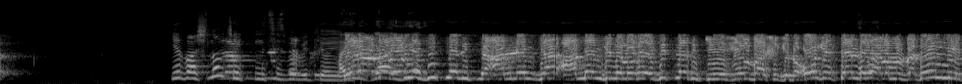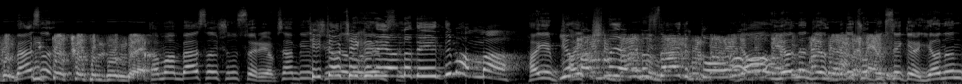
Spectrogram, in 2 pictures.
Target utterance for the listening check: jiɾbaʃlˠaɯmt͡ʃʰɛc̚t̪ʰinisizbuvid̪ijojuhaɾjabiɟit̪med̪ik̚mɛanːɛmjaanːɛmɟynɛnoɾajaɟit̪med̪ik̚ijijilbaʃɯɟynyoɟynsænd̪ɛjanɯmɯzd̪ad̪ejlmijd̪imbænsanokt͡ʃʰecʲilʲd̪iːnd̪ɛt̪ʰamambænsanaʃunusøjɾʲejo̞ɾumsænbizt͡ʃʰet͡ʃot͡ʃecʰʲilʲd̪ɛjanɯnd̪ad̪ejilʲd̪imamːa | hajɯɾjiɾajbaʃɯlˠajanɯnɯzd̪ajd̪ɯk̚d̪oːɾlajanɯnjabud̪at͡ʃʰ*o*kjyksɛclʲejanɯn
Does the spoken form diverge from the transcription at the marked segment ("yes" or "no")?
no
